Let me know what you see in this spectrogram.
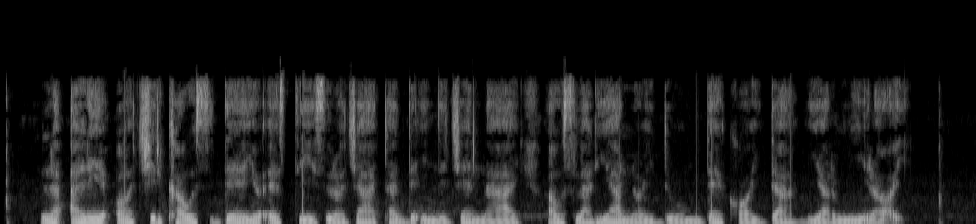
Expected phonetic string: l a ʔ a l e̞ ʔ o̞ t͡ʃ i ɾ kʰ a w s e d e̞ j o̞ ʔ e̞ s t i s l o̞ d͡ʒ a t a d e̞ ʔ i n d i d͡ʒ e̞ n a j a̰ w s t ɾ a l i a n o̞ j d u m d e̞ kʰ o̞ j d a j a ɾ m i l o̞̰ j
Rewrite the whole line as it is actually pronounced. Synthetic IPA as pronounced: l a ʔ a l e̞ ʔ o̞ t͡ʃ i ɾ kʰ a w s i d e̞ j o̞ ʔ e̞ s t i s l o̞ d͡ʒ a t a d e̞ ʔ i n d i d͡ʒ e̞ n a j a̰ w s t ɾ a l i a n o̞ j d u m d e̞ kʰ o̞ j d a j a ɾ m i l o̞̰ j

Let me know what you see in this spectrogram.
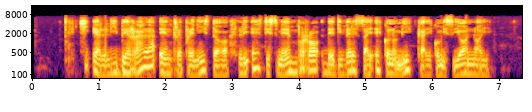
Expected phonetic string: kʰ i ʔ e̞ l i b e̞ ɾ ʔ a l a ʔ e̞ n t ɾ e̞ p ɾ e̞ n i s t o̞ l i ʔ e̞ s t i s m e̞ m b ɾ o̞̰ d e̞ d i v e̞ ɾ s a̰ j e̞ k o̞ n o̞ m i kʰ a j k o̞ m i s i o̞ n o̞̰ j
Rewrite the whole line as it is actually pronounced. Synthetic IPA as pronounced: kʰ i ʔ e̞ lː i b e̞ ɾ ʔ a l a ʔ e̞ n t ɾ e̞ p ɾ e̞ n i s t o̞ l i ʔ e̞ s t i s m e̞ m b ɾ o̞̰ d e̞ d i v e̞ ɾ s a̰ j e̞ k o̞ n o̞ m i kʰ a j k o̞ m i s i o̞ n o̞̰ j

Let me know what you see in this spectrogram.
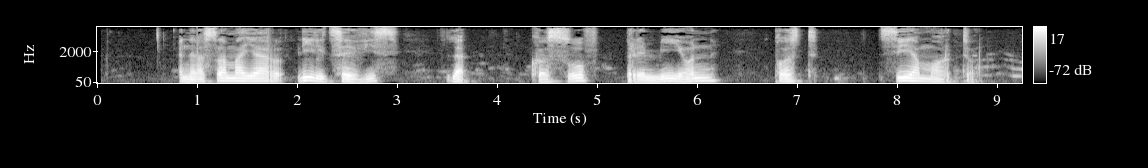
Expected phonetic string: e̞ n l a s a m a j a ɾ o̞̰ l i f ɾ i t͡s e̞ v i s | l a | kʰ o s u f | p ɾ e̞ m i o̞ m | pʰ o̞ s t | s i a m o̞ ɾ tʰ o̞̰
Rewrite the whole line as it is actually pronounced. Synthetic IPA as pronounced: e̞ n l a s a m a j a ɾ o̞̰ l i ɾ i t͡s e̞ v i s | l a | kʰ o s u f | p ɾ e̞ m i o̞ n | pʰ o̞ s t | s i a m o̞ ɾ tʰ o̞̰

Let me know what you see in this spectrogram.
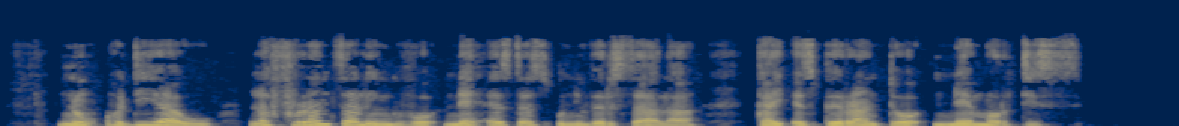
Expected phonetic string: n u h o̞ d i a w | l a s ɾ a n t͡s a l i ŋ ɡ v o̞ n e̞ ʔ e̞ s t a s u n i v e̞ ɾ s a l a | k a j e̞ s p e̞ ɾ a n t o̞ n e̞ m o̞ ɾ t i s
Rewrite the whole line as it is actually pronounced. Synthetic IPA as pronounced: n u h o̞ d i a w | l a f ɾ a n t͡s a l i ŋ ɡ v o̞ n e̞ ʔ e̞ s t a s u n i v e̞ ɾ s a l a | k a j e̞ s p e̞ ɾ a n t o̞ n e̞ m o̞ ɾ t i s

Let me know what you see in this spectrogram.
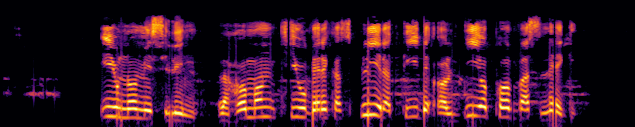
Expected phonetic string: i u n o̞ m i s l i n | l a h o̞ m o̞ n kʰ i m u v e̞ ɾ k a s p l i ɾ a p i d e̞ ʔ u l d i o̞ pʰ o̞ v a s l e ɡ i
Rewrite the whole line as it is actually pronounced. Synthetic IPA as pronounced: i u n o̞ m i s l i n | l a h o̞ m o̞ n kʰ i u v e̞ ɾ k a s p l i ɾ a p i d e̞ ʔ o l d i o̞ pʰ o̞ v a s l e ɡ i

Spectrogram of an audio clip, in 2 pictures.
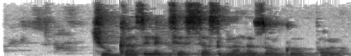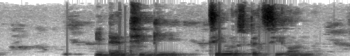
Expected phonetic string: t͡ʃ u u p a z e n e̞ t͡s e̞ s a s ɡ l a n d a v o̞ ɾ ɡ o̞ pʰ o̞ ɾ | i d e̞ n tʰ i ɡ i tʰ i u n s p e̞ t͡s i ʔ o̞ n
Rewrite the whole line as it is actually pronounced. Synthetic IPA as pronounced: t͡ʃ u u k a z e n e̞ t͡s e̞ s a s ɡ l a n d a z o̞ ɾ ɡ o̞ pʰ o̞ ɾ | i d e̞ n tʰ i ɡ i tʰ i u n s p e̞ t͡s i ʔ o̞ n

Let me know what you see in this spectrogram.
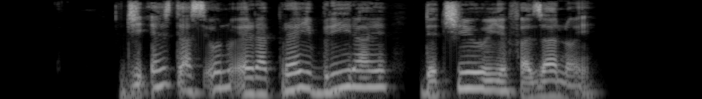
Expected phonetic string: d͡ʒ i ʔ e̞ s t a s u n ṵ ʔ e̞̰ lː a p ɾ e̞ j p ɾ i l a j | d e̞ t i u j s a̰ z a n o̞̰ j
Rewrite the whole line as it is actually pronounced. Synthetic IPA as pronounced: d͡ʒ i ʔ e̞ s t a s u n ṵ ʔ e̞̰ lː a p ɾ e̞ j b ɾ i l a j | d e̞ t͡ʃ i u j f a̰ z a n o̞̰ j

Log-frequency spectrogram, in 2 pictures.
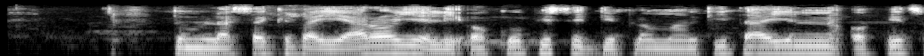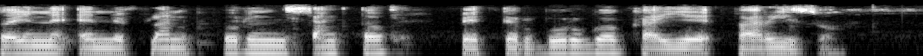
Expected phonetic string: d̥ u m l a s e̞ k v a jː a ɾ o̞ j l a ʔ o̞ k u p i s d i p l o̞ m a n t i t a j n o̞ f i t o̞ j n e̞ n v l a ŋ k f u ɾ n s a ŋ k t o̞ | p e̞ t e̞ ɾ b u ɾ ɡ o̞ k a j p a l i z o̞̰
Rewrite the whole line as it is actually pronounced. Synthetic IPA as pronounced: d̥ u m l a s e̞ k v a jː a ɾ o̞ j l i ʔ o̞ k u p i s d i p l o̞ m a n t i t a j n o̞ f i t͡s o̞ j n e̞ n f l a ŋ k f u ɾ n s a ŋ k t o̞ | p e̞ t e̞ ɾ b u ɾ ɡ o̞ k a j p a ɾ i z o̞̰

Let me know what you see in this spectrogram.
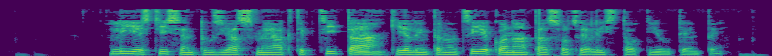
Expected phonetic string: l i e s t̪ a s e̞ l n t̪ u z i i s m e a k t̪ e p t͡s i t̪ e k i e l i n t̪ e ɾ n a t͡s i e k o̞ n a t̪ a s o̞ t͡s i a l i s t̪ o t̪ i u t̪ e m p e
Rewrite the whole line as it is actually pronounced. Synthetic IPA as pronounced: l i e s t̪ i s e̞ n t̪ u z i a s m e a k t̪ e p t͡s i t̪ a k i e l i n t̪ e ɾ n a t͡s i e k o̞ n a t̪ a s o̞ t͡s i a l i s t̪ o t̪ i u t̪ e m p e

